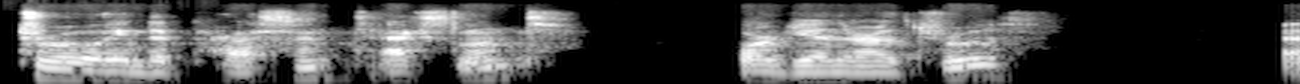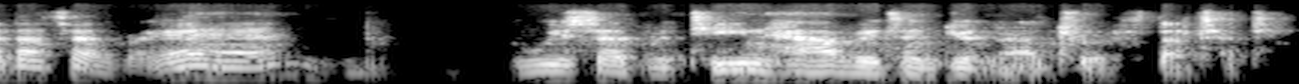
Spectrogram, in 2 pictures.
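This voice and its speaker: A man's voice: fairly low pitch, very animated, normal speed, a little mellow, breathy edge, highs cut off. A male English teacher running an online class, repeating points and prompting students with questions over a video call.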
